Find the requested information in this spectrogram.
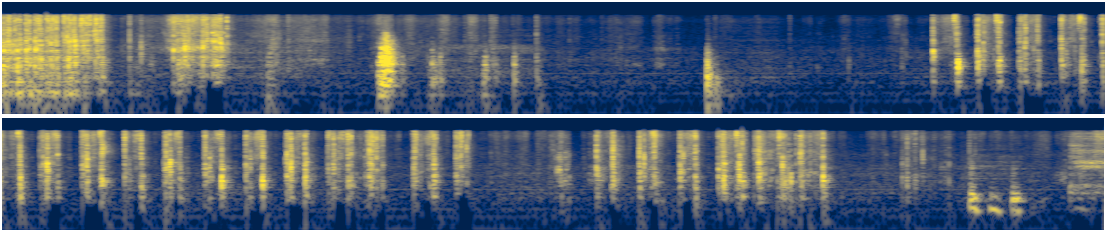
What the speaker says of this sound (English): as I was shuffling those cards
